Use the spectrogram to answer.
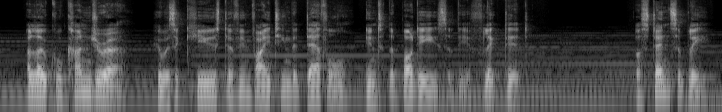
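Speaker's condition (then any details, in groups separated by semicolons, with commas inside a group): No condition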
